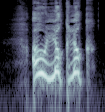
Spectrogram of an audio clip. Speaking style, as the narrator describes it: Louisa cried with delight

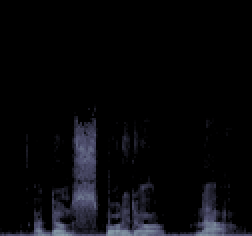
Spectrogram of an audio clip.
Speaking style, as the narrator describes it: she murmured sleepily

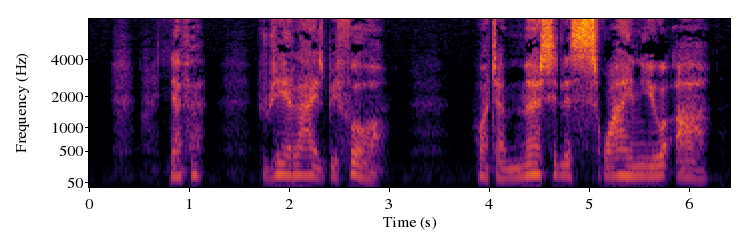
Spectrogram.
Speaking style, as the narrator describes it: choked Garrick

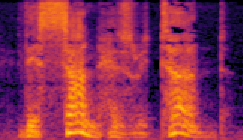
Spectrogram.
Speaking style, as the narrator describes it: Gundang croaked in religious terror

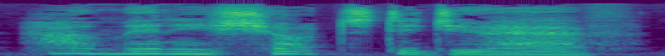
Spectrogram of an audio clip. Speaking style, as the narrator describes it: asked someone in an awed voice

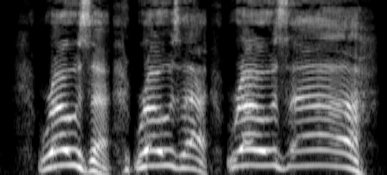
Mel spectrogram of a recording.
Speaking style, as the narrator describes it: the echo shouted back

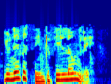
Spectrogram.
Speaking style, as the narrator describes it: remarked wistfully

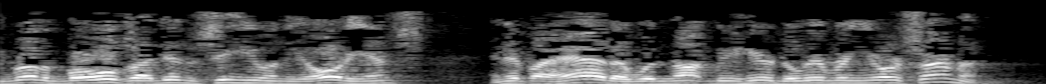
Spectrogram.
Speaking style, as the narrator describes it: He exclaimed in dismay

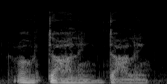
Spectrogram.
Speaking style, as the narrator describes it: she whispered, low enough so that the others in the room couldn't hear her

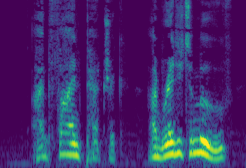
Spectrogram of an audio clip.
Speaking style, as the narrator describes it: called back softly

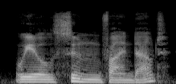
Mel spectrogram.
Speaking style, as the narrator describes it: Bruce assured him grimly

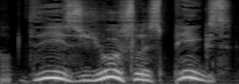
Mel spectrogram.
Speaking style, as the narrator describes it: Tiputip snarled

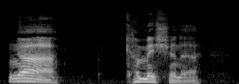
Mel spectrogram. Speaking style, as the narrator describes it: Von Kleiner greeted him coolly

